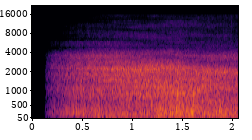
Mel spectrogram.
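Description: Road noise of a car driving past on the street, a steady rushing of tyres on asphalt that builds up over the first half second.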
